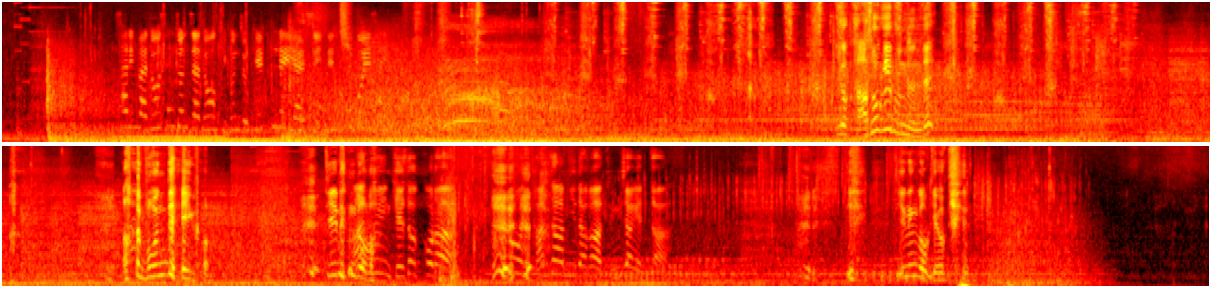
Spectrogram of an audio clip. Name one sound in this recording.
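A man laughs loudly and talks with animation close to a microphone.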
